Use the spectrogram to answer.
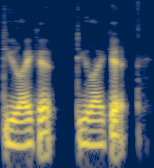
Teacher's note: now do can reduce to duh it doesn't have to there's nothing no requirement to reduce it but it commonly does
